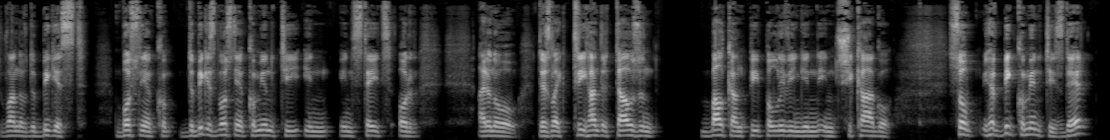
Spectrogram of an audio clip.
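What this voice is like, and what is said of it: Strong Eastern European accent. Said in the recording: “I like to speak my English with very hardcore East European accent ... my hardcore East European accent”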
